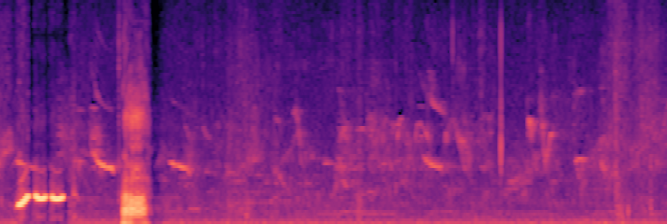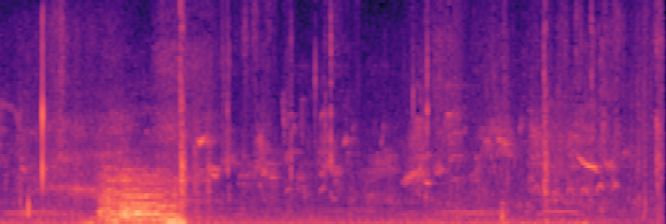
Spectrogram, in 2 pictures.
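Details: Holstein Friesian cow after her second calving, kept with her bull calf at a dairy farm in Pabna, Bangladesh, gives one moo about a second long midway; earlier come brief whistled notes and a sharp burst, with quiet background otherwise.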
